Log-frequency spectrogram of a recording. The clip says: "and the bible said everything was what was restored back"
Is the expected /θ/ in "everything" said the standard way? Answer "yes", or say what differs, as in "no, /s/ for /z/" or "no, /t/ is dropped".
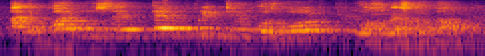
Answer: no, /t/ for /θ/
